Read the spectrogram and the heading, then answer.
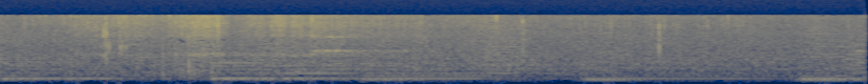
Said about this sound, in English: Love being in this room when it rains. It's so amazing. Yeah, it's rain.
